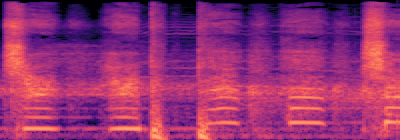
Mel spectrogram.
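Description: Beatboxing into a handheld microphone: low kick-drum thumps and hissy hi-hat sounds under a hummed line of short repeated notes, the note stepping up in pitch about a second in.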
